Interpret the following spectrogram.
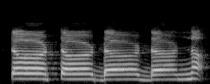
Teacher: ಟ ಅಂದಾಗ ನಮ್ಮ ನಾಲಿಗೆ ರೊಟೇಟ್ ಆಗುತ್ತೆ ಮ್ಯಾಲೆ ಹತ್ತುತ್ತೆ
